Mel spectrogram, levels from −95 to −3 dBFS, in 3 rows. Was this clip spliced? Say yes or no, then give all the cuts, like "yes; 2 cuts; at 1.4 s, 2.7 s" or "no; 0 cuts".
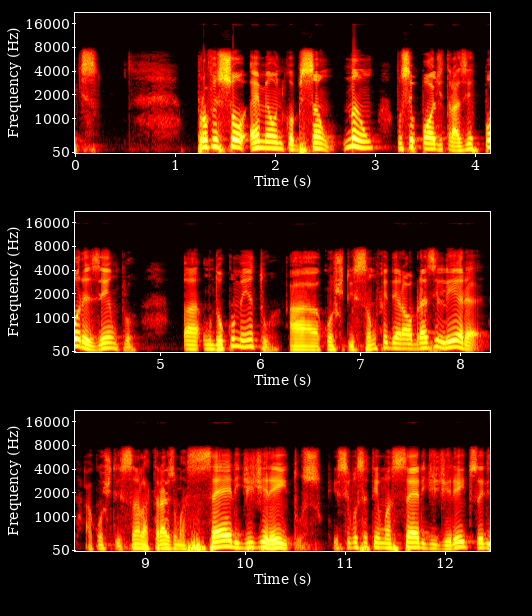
yes; 3 cuts; at 6.2 s, 8.3 s, 10.8 s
